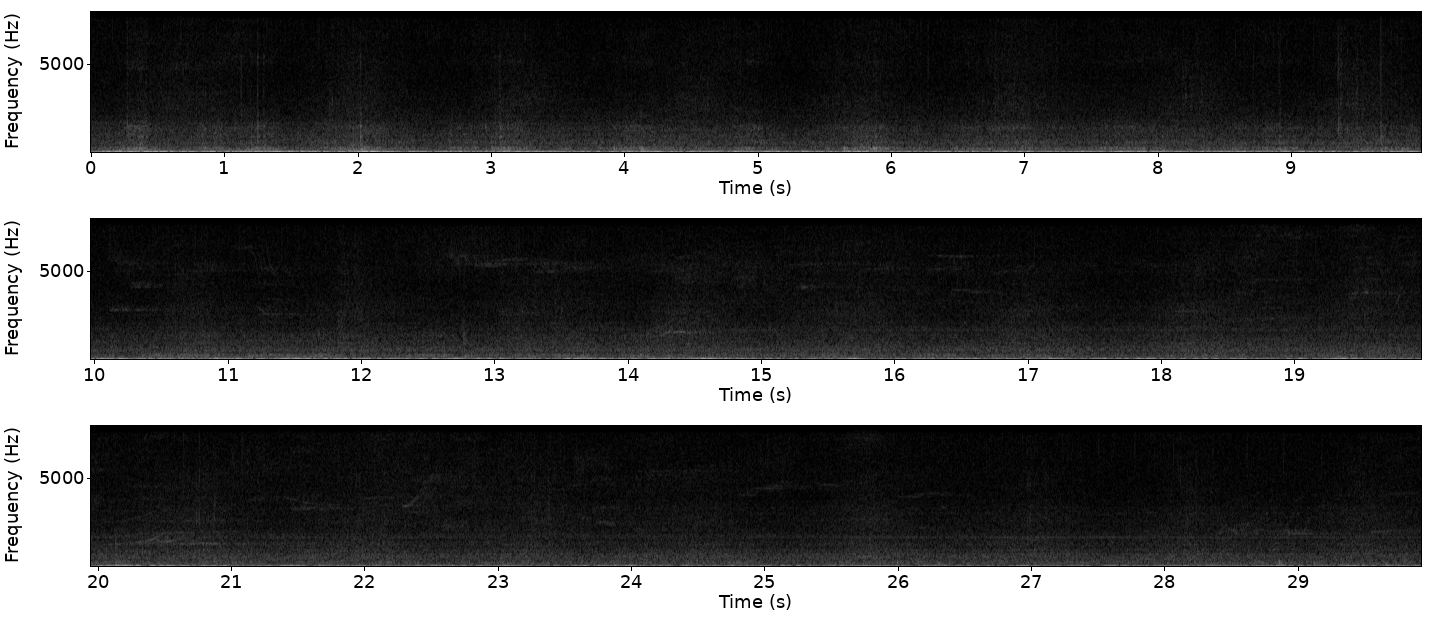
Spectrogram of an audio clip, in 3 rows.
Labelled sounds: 12.5	13.7	killer whale, southern resident, 4.7 to 7.4 kHz
14.1	15.0	killer whale, southern resident, 0.95 to 6.0 kHz
20.1	21.0	killer whale, southern resident, 0.89 to 5.3 kHz

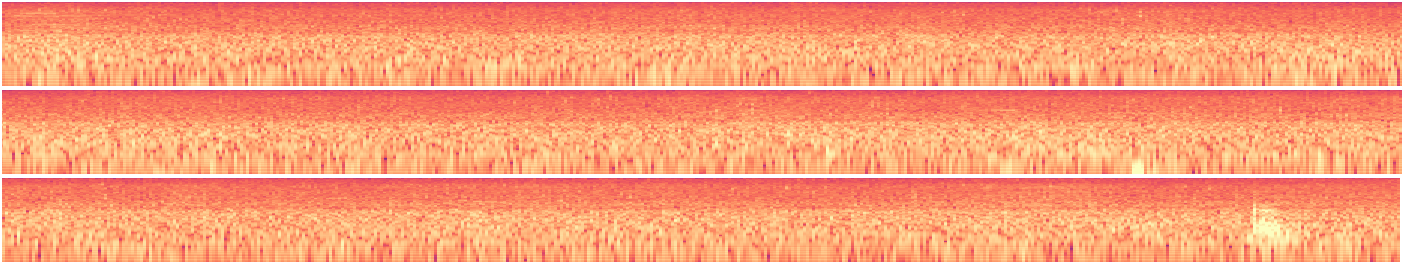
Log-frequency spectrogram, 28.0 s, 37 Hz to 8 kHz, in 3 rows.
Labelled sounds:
0.1	0.4	killer whale, Bigg's (transient), 3.8 to 3.9 kHz
15.8	17.0	killer whale, Bigg's (transient), 1.6 to 2.2 kHz

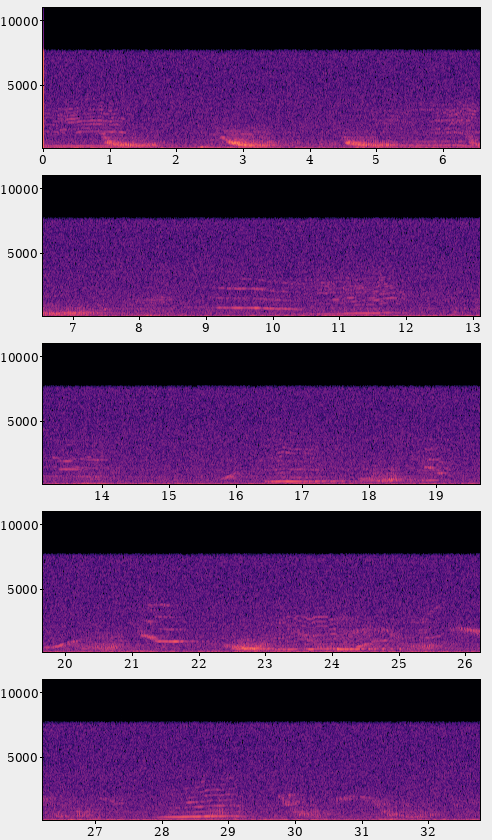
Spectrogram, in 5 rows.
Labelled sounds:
0.2	1.1	humpback whale, 1.9 to 3.3 kHz
6.0	6.4	humpback whale, 1.2 to 1.4 kHz
9.2	10.5	humpback whale, 1.4 to 2.8 kHz
11.5	11.9	humpback whale, 1.3 to 2.0 kHz
13.3	14.0	humpback whale, 1.2 to 2.0 kHz
16.6	16.9	humpback whale, 2.5 to 2.7 kHz
20.0	21.8	humpback whale, 0.80 to 3.8 kHz
23.4	24.0	humpback whale, 1.3 to 2.9 kHz
24.3	24.9	humpback whale, 0.83 to 2.1 kHz
25.8	27.3	humpback whale, 1.4 to 2.1 kHz
28.5	29.1	humpback whale, 1.2 to 2.5 kHz
29.7	30.9	humpback whale, 1.2 to 2.1 kHz

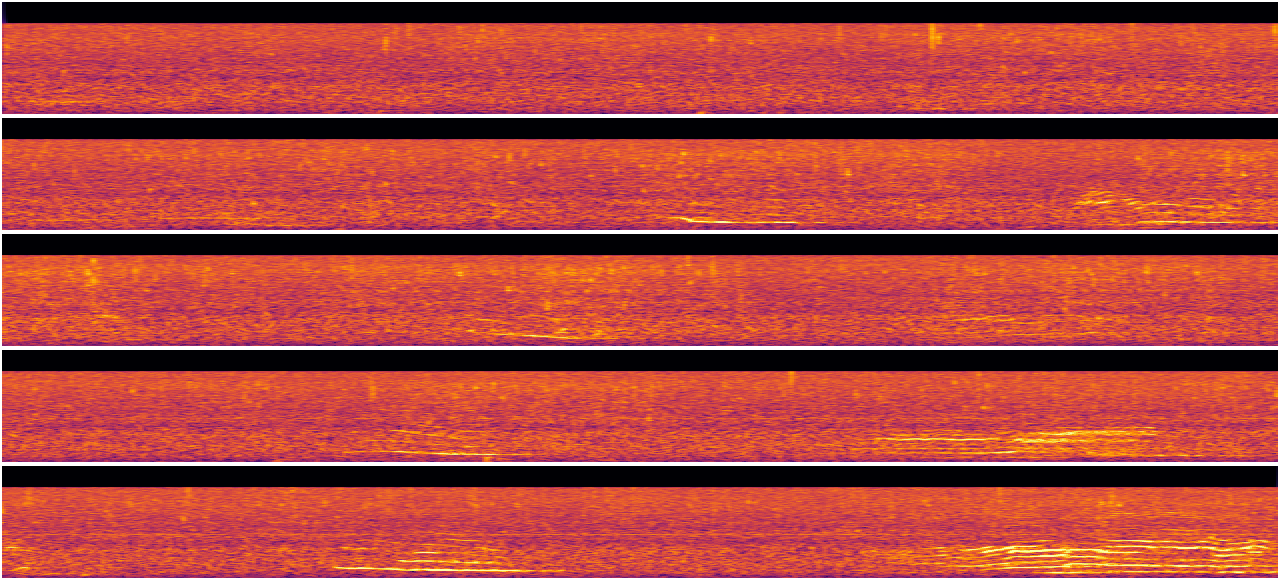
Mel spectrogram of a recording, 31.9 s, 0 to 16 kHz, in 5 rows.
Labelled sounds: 11.8	12.3	humpback whale, 0.78 to 1.4 kHz
17.6	17.8	humpback whale, 0.84 to 1.1 kHz
21.1	21.4	humpback whale, 0.84 to 1.1 kHz
23.5	24.8	humpback whale, 0.78 to 1.1 kHz
27.3	27.6	humpback whale, 1.1 to 1.3 kHz
30.3	31.8	humpback whale, 0.78 to 1.3 kHz

